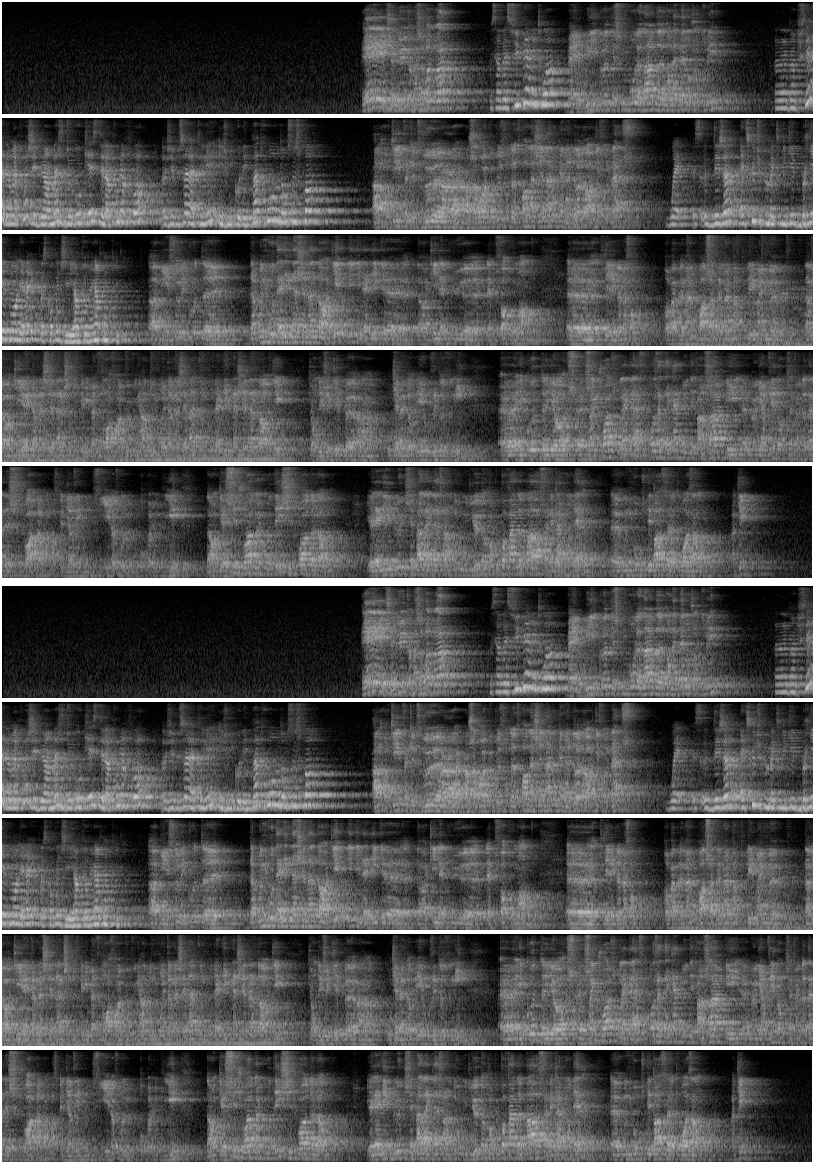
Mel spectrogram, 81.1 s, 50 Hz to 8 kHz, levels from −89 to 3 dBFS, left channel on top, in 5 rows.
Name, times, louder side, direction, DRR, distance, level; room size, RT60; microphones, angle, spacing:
voice 1, 7.2-8.9 11.3-14.2 23.6-28.8 35.3-36.9 37.4-45.1 45.7-48.0 48.5-54.5 54.8-56.0 56.3-58.3 58.6-67.4 67.8-68.6 68.9-71.4 71.9-78.9 79.4-79.8, right 1 dB, 45° right, -5 dB, 2.8 m, -29 dB
voice 2, 9.7-11.0 15.4-19.0 19.4-22.5 29.5-34.8, equal, 10° left, 1 dB, 0.6 m, -24 dB
sound 1, 46.1-54.1, left 1 dB, 40° left, 1.0 m, -43 dB
18.0 x 9.6 x 3.4 m, 2.3 s
head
